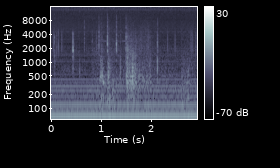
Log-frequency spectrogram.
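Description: Wings flap open with a soft whoosh.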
